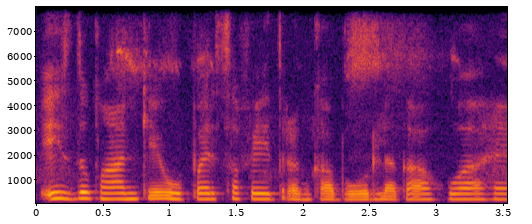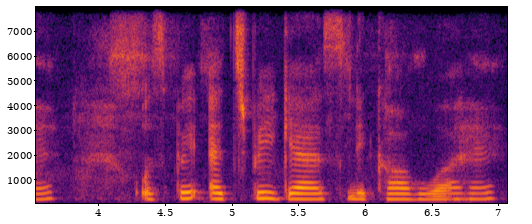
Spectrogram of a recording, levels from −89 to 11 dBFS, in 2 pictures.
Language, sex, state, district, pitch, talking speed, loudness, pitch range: Hindi, female, Uttar Pradesh, Lalitpur, 230 Hz, 155 wpm, -16 LUFS, 220-235 Hz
